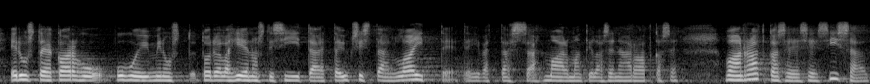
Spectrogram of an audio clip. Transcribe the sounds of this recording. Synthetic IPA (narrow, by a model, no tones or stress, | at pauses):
edust̪ɑjɑkɑrhupuhuiminust̪t̪odelːɑhienost̪isiːt̪æet̪ːæyksist̪æːnlɑit̪ːḛːt̪eiʋæt̪t̪æsːæ̰mɑːilmɑnt̪ilɑsenæːrɑt̪kɑse | ʋɑːnrɑt̪kɑseːsesisælt̪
